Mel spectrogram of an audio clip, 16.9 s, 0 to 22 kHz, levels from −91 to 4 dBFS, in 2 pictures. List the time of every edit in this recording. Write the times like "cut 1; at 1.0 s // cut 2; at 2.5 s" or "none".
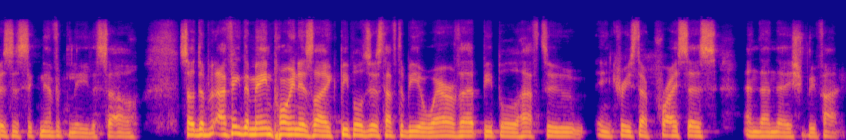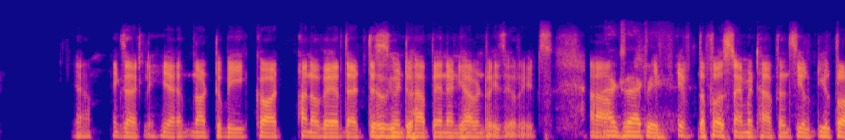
cut 1; at 15.4 s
